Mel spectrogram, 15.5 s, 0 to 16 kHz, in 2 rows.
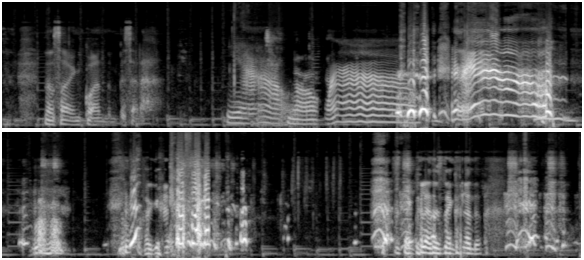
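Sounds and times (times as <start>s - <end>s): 
speech: 0.6s - 2.2s, 3.0s - 8.6s, 9.2s - 11.2s, 12.7s - 15.4s
person imitating a cat with drawn-out gliding meows: 3.2s - 5.3s, 6.1s - 7.5s
laughter: 5.2s - 6.4s, 9.2s - 11.8s, 12.7s - 15.4s.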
